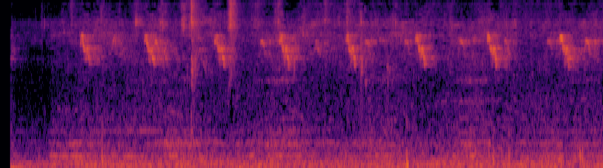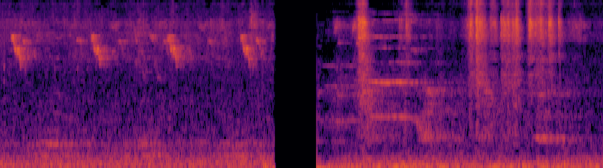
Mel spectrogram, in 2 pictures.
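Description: A small bird's faint, high chirps, repeated evenly about twice a second. Each chirp is a short downward sweep. The chirping stops at a sudden break about nine seconds in.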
